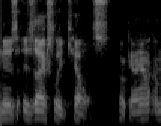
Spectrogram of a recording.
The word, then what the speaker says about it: Kelce: It's not Kelsey, it's Kels.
